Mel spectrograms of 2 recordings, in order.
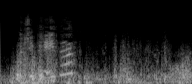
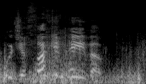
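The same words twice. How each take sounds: First: Drawn-out near-whisper, pointed; slow hushed question. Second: Said in the usual way. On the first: Real, not acted. Ranting to viewers about tax, slow hushed rhetorical question. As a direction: lean in and ask it slowly under the breath.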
